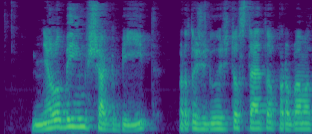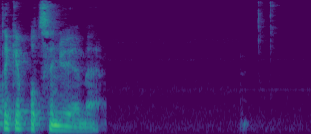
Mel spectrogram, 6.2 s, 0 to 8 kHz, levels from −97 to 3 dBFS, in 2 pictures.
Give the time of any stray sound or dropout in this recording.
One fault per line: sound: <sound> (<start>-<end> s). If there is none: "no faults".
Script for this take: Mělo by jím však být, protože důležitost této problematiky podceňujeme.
no faults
